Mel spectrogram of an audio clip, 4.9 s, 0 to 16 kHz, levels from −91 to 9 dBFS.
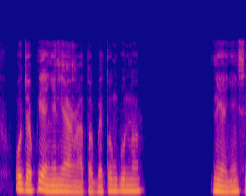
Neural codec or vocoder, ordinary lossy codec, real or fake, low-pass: codec, 16 kHz, 4 kbps, FunCodec, trained on Chinese and English, 50 frames a second; none; fake; 7.2 kHz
